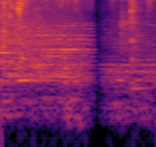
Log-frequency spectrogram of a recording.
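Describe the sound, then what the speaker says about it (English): Water pours and trickles into a container of prepared food, a steady close splashing flow that cuts off briefly near the end, with no talking. "Probably add a little bit more water."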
